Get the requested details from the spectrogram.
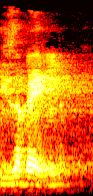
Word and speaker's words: Isabelle: È una bambina che si chiama Isabelle, fa sapere subito che l'accento è sulla seconda sillaba, Isabelle, in modo che qualcosa ci dica che, benché tutto si svolga in Italia, c'è un altrove alle spalle di questa Isabelle.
